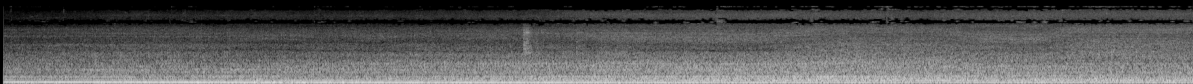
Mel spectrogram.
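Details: A loud idling truck engine hums steadily throughout, with one brief high squeak and no animal calls.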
